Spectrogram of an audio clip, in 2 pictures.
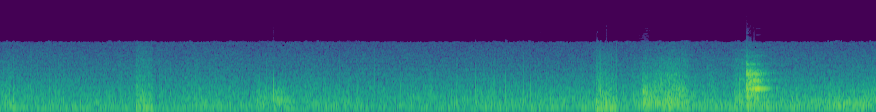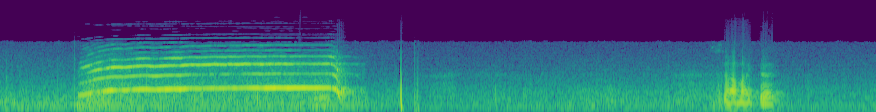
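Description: Peacock's cry: one long, loud call that rises at the start, holds a steady pitch for about two and a half seconds and cuts off sharply. It comes after a few soft knocks over a faint steady hiss.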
